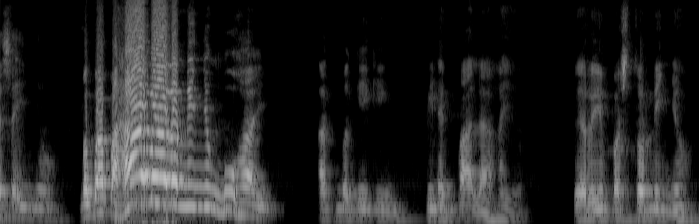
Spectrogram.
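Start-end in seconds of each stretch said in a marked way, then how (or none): 0.8-2.7 loud, high, slowed sermon cry; full-force preaching. Acted. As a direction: preach it out to the congregation.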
